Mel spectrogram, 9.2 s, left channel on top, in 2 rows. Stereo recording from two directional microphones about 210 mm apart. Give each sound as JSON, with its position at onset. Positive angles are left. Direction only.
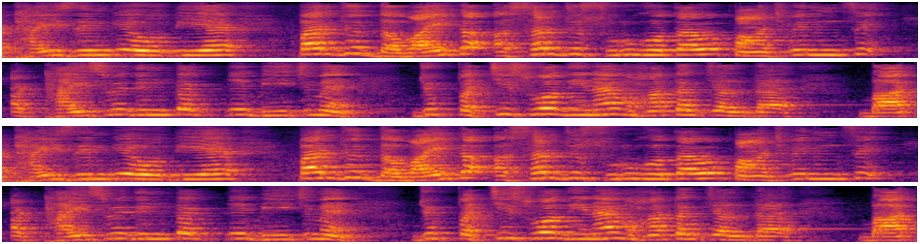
{"t": 0.0, "sound": "a woman's voice", "side_deg": -10}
